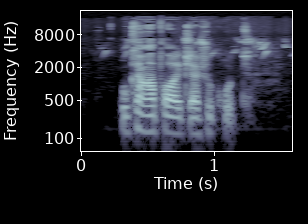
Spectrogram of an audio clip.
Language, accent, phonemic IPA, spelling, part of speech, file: French, France, /o.kœ̃ ʁa.pɔʁ a.vɛk la ʃu.kʁut/, aucun rapport avec la choucroute, phrase, LL-Q150 (fra)-aucun rapport avec la choucroute.wav
- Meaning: what does that have to do with the price of tea in China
